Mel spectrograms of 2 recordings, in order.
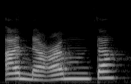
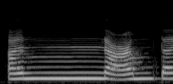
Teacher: ہم آواز کو ناک میں چھپائیں گے نہیں بلکہ ہم نے پڑھا ہے کہ ہم آواز کو ظاہر کریں گے. تو آواز کا ظاہر کرنا یہ ہے کہ ہمیں پتہ چلے ہم نون ادا کر رہے ہیں. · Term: اظہار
